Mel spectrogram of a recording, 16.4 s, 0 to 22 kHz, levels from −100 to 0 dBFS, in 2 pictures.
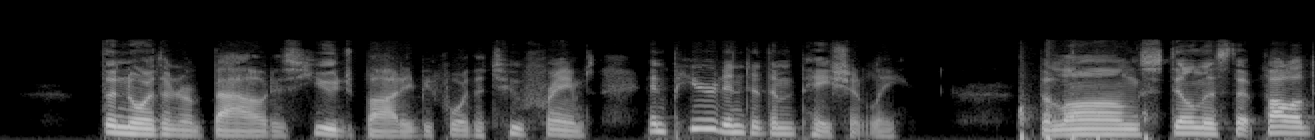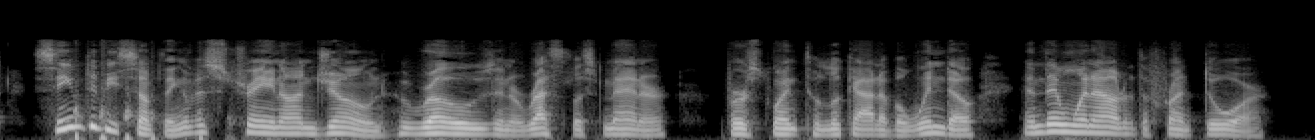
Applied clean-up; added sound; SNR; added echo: neural mask model Resemble Enhance denoiser.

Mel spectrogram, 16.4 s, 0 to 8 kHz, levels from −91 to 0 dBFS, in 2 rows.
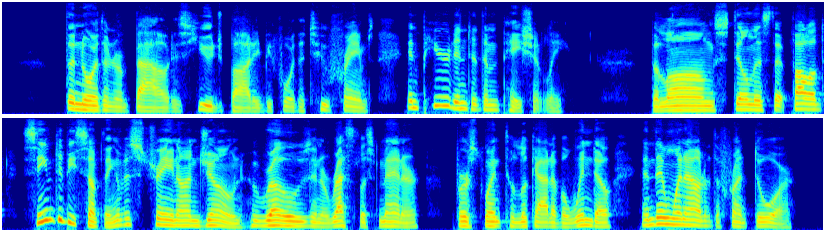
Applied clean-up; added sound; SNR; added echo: none; none; none; none.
